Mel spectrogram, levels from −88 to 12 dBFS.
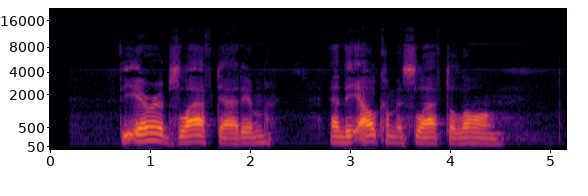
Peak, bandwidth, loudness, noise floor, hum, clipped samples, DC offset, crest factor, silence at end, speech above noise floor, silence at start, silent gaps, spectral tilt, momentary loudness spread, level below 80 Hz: -4 dBFS; 9.2 kHz; -23 LUFS; -65 dBFS; none; under 0.1%; under 0.1%; 20 dB; 0.65 s; 43 dB; 0.7 s; none; -6 dB/octave; 12 LU; -80 dBFS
